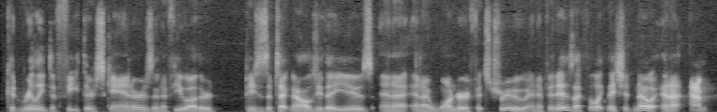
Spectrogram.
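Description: A man's voice: medium pitch, quick pace, few pauses, no room sound. A man in his thirties hosts a casual chat. He rambles with lots of restarts and swearing. The sound is close and dry, with no room around it. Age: 30s.

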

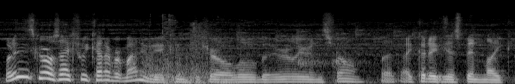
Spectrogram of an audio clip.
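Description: A man riffing on a movie with friends, wry and quick to laugh. His pitch swings widely as he jokes. The film's music plays clearly behind him. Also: expressive, poor audio. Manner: wry, laughs often, sings joke lines. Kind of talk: casual jokey movie commentary. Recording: music from the film playing behind.

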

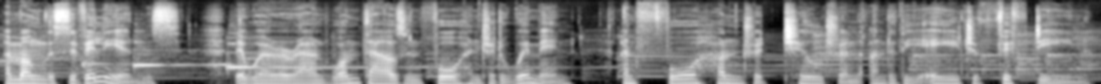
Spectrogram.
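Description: A woman's voice: rumbling low, moderate pace, a little mellow. A woman reading scripted narration as the narrator of an audio drama. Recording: music behind the voice. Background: plucked guitar music.

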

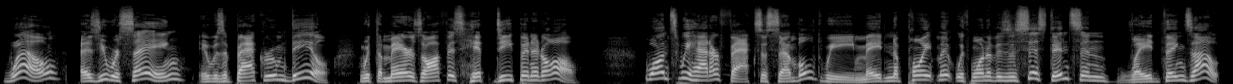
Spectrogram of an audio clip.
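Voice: medium pitch, big pitch swings, measured pace, a bit bright, dry recording, clean studio sound, pitched above the performer's own voice. A storybook narrator voicing a genial, self-satisfied male spacer who talks in a wry, articulate way. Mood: sly, assured.

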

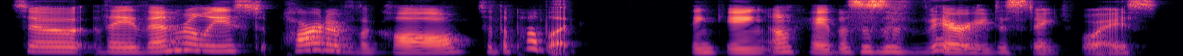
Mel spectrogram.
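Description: A woman hosting a true crime podcast, telling the story conversationally with informal, animated asides. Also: a little high, moderate pace, no echo, studio quality.

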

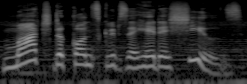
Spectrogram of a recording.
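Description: A zealous cult apostle, played by a woman, advises warlords in an audio drama. She speaks slowly and imperiously, with measured scorn, over faint music. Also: medium pitch, sing-song. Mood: scornful, persuasive. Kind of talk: scripted audio drama acting.

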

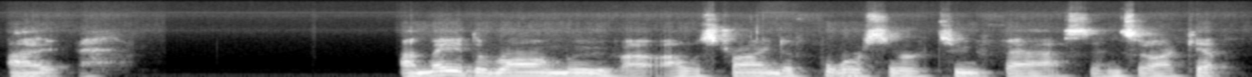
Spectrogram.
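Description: An American man, a podcast guest, telling a personal family story in a halting, reflective way with many pauses and fillers. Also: medium pitch, fairly even intonation, lo-fi sound. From United States. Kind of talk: podcast interview conversation.

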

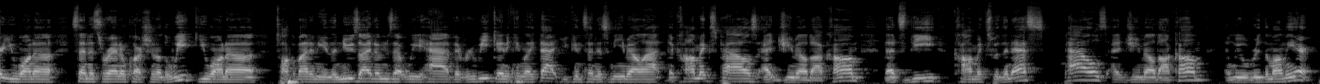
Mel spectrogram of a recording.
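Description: Guy hosting a gaming podcast, medium pitch, chatty and conversational. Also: fast, few pauses, a bit bright. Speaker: podcast host. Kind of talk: casual gaming podcast chat.

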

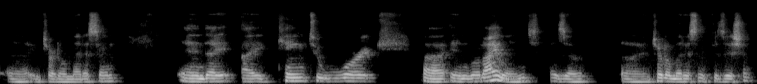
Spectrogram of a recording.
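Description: A man's voice: mid-range voice, dark tone, rough recording. A middle-aged man from El Salvador, a physician answering interview questions in a hesitant way with many fillers and restarts, heard over a video call. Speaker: physician guest.

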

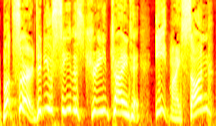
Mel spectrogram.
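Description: A defensive bear dad from a storybook, voiced by a storyteller, protesting with exasperated emphasis. The pitch sits a bit raised and moves around in a lively way. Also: moderate pace, husky.

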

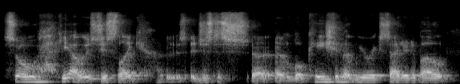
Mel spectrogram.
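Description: A man's voice: lowish voice, fairly quick. A man who co-creates audio drama, chatting keenly in an interview and often checking in with the listener. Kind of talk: interview chat. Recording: roomy, echoing sound.

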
